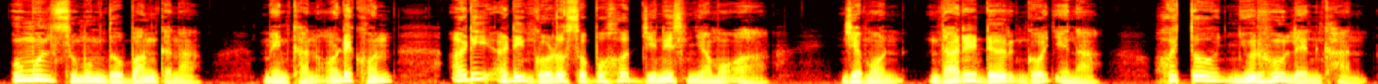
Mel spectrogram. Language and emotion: Santali, neutral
